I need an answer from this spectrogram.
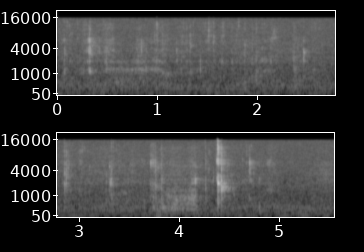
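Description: A person chewing pizza close to the microphone: quiet, scattered small mouth clicks and smacks. About four and a half seconds in comes one sharp tap, much louder than the chewing.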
